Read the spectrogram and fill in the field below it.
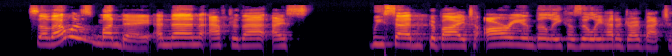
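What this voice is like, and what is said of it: Usual voice. Nothing is said of it.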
